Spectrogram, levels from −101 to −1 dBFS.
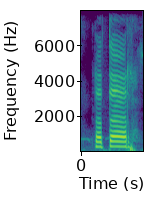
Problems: constant background noise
